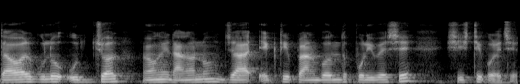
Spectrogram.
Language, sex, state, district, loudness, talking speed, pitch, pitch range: Bengali, male, West Bengal, Alipurduar, -21 LUFS, 115 wpm, 110 Hz, 105-120 Hz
